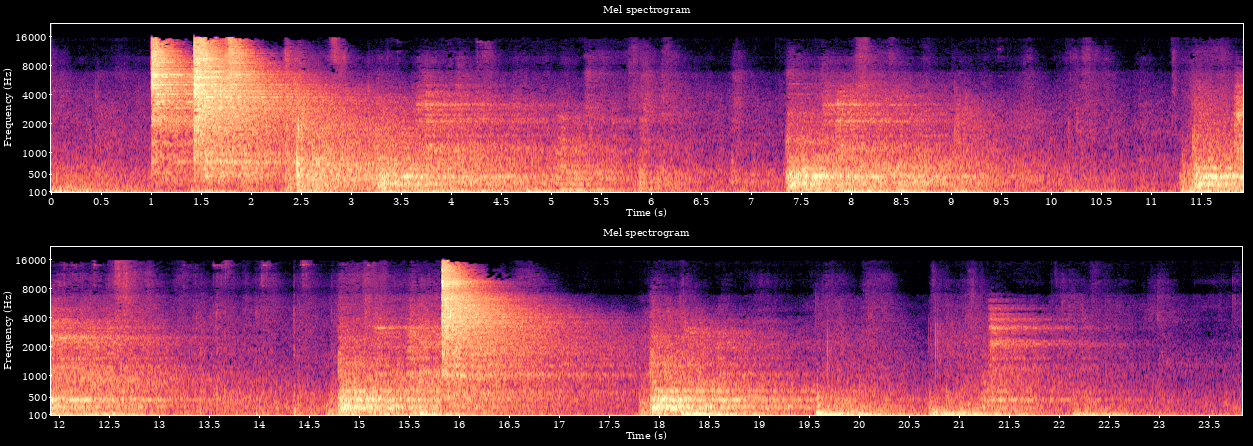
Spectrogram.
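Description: Wooden practice swords clack together in a large echoing hall.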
